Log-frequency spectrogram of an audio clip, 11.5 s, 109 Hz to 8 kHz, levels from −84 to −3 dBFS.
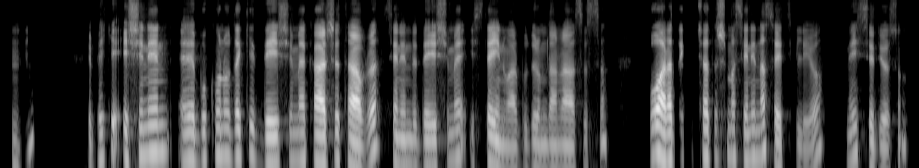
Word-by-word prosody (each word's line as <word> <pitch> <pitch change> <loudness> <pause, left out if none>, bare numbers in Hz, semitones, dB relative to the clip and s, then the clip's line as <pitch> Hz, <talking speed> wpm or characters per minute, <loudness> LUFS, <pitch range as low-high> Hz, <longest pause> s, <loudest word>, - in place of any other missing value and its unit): Hı - - -15
hı. 160 - -17 0.7
E, - - -11
peki 135 0 -8
eşinin, 165 +4 0
eee, 135 -1 -2
bu 135 0 -8
konudaki 150 -3 -5
değişime 135 +3 +1
karşı 130 +1 +5
tavrı, 105 - +5
senin 115 -7 -5
de 115 -2 -11
değişime 125 +6 -3
isteğin 125 -5 0
var, 95 -1 -7
bu 105 - -20
durumdan 100 -1 -7
rahatsızsın. 95 -2 -7 0.5
Bu 165 +2 +8
aradaki 140 +3 +5
çatışma 150 0 -4
seni 145 0 -6
nasıl 165 -7 -2
etkiliyor, 100 - -10 0.3
ne 140 +3 -8
hissediyorsun? 110 - -10
135 Hz, 140 wpm, -26 LUFS, 110-150 Hz, 0.7 s, Bu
